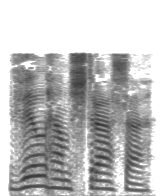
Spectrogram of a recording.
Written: wilhelmstrasse

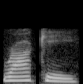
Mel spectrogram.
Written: rocky

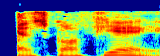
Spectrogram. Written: escoffier

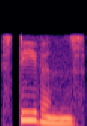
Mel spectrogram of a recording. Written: Stevens Point

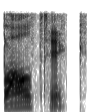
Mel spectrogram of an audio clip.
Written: Baltic

